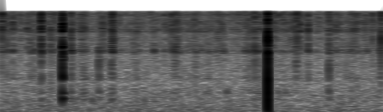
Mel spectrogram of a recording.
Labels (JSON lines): {"label": "ambient", "recorder": "HydroMoth"}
